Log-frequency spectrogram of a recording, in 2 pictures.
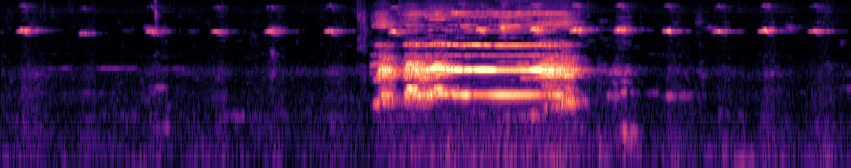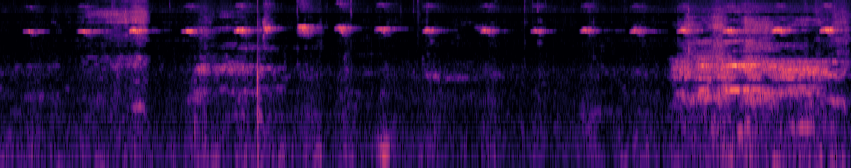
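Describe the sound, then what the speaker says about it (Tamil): Domestic chickens at a home, a rooster crowing loudly twice amid quieter clucks, against a steady series of faint high repeated chirps. "எங்கள் வீட்டு கோழிலாம் பாருங்கள்."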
